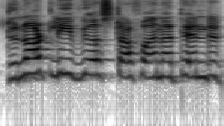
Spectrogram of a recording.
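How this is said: It is said in an angry tone. "गुस्से में बोलो"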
